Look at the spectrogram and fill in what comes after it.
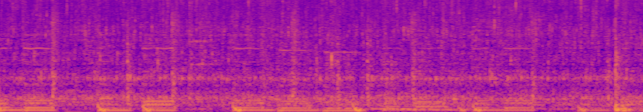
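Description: Beef pieces frying in masala in an aluminium pressure cooker, a steady sizzling hiss, with soft music underneath.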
